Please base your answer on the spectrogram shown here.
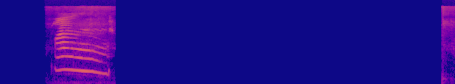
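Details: Angry domestic kitten indoors giving a single drawn-out meow that bends downward at the end, followed by several seconds of silence.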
